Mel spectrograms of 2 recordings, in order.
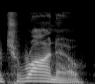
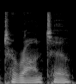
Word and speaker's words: Toronto: Don't you dare come on this podcast and not pronounce the second T in Toronto.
